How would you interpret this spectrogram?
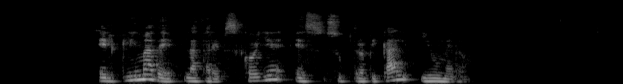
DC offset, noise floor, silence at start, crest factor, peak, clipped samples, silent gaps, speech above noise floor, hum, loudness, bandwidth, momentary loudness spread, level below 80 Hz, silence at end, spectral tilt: under 0.1%; under -90 dBFS; 1 s; 20 dB; -16 dBFS; under 0.1%; none; over 55 dB; none; -35 LUFS; 12.5 kHz; 9 LU; -78 dBFS; 1.55 s; -5 dB/octave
